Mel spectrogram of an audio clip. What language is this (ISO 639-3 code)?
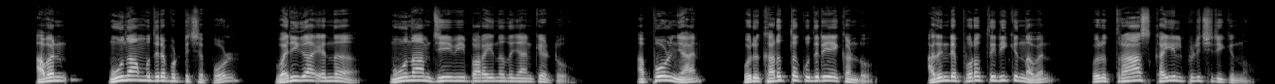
mal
